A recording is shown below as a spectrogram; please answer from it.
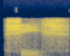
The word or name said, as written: sheesh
